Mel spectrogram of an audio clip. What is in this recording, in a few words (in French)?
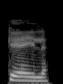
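"quelle", French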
